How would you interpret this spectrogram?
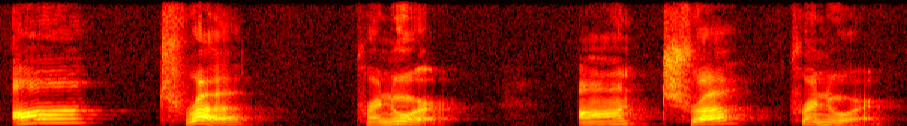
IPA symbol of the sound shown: ə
